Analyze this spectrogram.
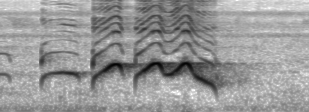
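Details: Black-naped oriole from Aceh: a short whistle, a longer level whistle, then a rich liquid phrase of three looping, rising-falling notes sliding downward, loud and clear.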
